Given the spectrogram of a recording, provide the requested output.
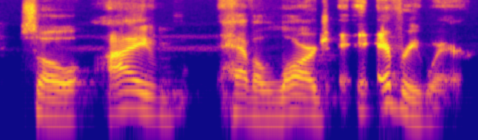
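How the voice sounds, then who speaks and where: A plain, everyday voice is heard. It moves at a fairly slow pace with ordinary pitch variation. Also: man. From Oklahoma. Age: 60s. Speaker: loan officer, former baseball umpire. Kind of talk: interview.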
